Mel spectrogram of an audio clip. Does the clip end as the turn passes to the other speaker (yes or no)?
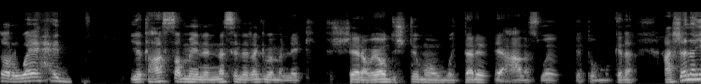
no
